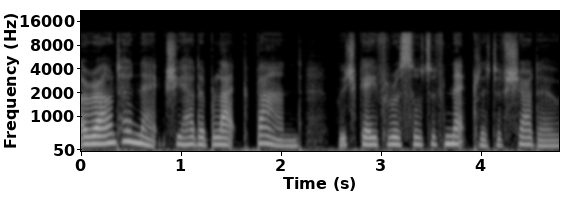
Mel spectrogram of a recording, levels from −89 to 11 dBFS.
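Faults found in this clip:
No faults found in this speech clip. No working path is listed to comment on beyond that.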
